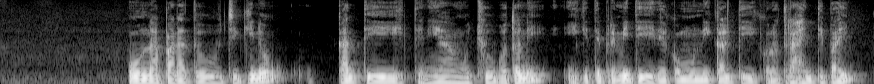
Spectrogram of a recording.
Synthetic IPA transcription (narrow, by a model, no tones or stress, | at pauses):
unapaɾat̪ut͡ʃikinu | kant̪iht̪e̞niamut͡ʃuβo̞t̪o̞nḭḭket̪e̞pɾeɾmit̪iðe̞ko̞mũnikalt̪iko̞no̞t̪ɾahe̞nt̪ipai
